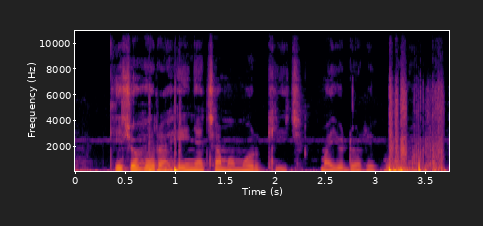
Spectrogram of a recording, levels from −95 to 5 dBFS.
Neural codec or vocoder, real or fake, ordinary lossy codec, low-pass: none; real; none; none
